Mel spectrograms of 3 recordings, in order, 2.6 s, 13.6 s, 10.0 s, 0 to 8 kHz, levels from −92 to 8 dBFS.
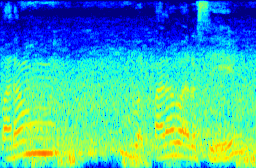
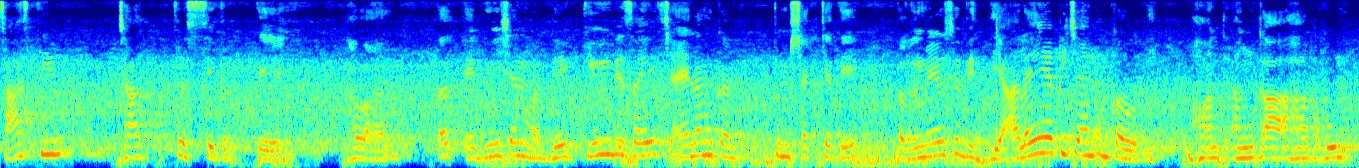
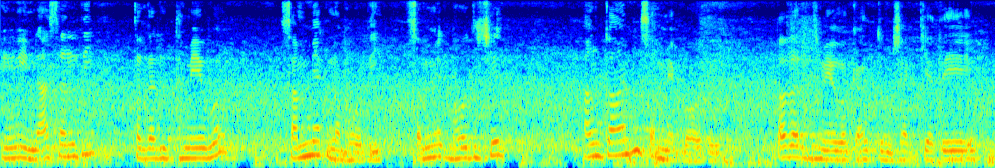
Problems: none marked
